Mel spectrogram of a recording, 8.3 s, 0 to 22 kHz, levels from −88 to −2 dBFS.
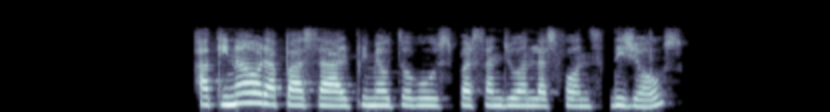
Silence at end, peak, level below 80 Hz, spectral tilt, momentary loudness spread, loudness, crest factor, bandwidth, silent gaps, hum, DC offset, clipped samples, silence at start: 1.5 s; -2 dBFS; -60 dBFS; -3 dB/octave; 10 LU; -16 LUFS; 16 dB; 7.8 kHz; 6.06-6.10 s; none; under 0.1%; under 0.1%; 1.95 s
